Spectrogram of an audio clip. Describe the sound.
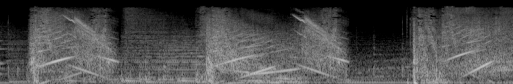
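A crusher smashing, heard as three loud bursts of heavy mechanical crashing and clanking with swooping, squealing tones, each burst separated by a short break.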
